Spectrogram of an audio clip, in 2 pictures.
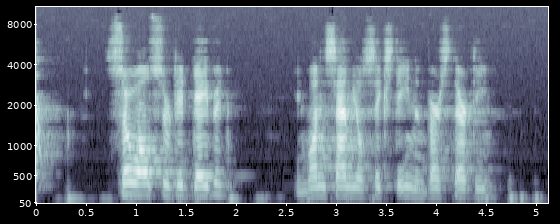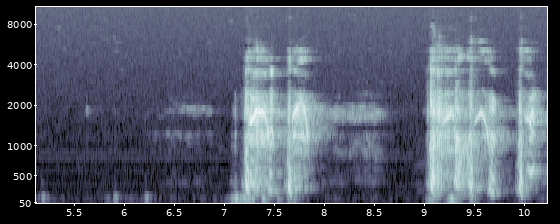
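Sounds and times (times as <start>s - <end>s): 
speech: 0.8s - 4.7s
harsh person coughing: 7.1s - 8.1s, 9.0s - 10.2s
raspy breath: 8.0s - 8.7s.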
